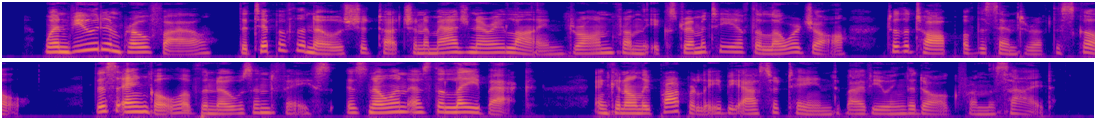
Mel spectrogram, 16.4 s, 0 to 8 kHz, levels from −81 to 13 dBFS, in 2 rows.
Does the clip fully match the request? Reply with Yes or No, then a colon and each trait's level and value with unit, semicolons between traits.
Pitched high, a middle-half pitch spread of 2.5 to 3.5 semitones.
No: high, 195 Hz; average, 5.1 semitones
